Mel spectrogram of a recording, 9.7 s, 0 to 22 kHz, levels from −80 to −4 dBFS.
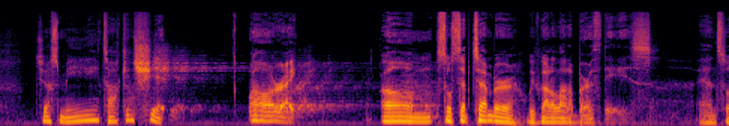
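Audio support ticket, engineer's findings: Speech returns as a trailing repeat roughly every 300 ms, 1.53 to 6.03 s, peaking about 14 dB below the direct speech. Feedback echo between two devices: a second device on the call replays this microphone's signal, which re-enters this microphone; the local echo canceller ignores sound it didn't play.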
